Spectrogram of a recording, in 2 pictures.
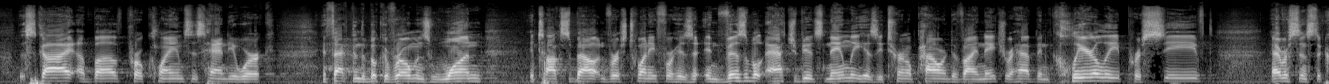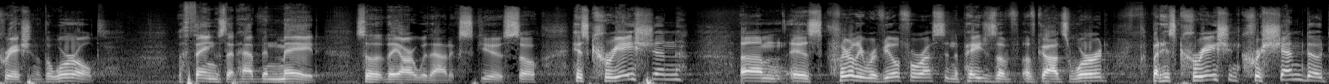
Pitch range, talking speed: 125-155 Hz, 165 wpm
